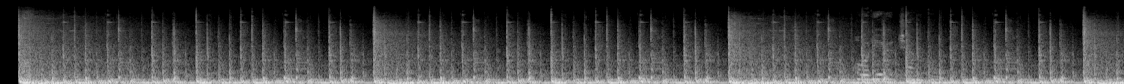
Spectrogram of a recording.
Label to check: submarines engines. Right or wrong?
Wrong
